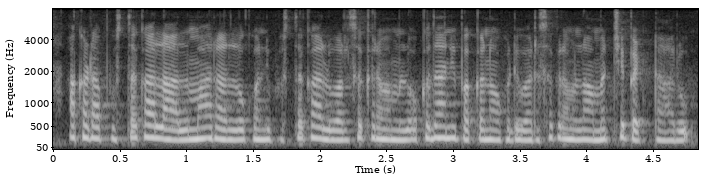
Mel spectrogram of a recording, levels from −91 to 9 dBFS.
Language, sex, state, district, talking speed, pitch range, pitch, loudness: Telugu, female, Telangana, Hyderabad, 175 wpm, 205-240 Hz, 215 Hz, -17 LUFS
